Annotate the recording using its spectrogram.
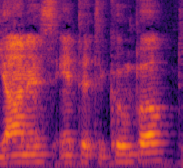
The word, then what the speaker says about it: Antetokounmpo: Giannis Antetokounmpo, did I even say it right? – Yeah, I think you got it close enough.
